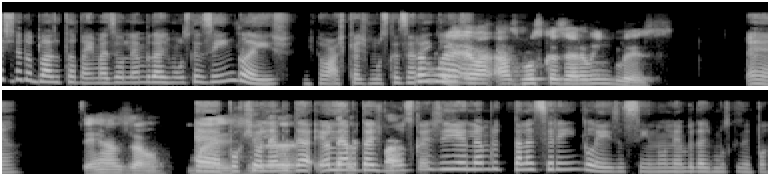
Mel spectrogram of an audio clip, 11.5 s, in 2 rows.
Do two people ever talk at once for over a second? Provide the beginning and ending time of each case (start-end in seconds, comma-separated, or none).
7.2-8.9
